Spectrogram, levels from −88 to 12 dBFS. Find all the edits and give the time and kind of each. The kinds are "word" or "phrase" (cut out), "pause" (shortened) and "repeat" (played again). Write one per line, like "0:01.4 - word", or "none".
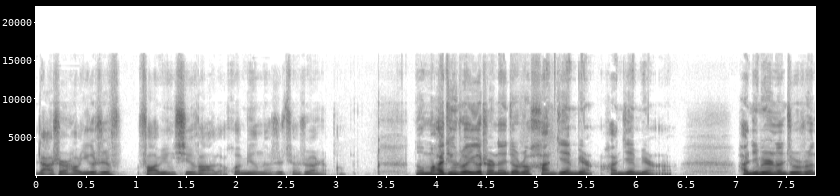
0:03.4 - pause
